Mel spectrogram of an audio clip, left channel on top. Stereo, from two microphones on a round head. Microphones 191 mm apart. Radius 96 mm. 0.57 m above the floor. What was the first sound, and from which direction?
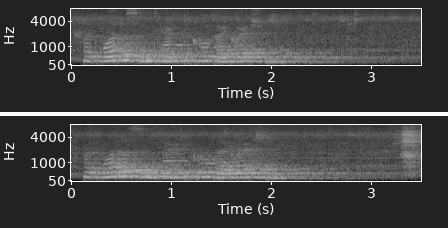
A woman speaking, 80° left.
